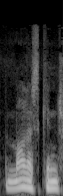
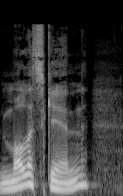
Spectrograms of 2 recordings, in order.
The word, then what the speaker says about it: Moleskine: Having said that, though, Moleskine as a word is originally an English word. So the English pronunciation is Moleskine.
